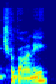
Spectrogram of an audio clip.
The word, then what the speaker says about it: Chobani: wait wait wait wait is it Chobani or chabani how do you say it oh I say chabani Chobani yeah I say cho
